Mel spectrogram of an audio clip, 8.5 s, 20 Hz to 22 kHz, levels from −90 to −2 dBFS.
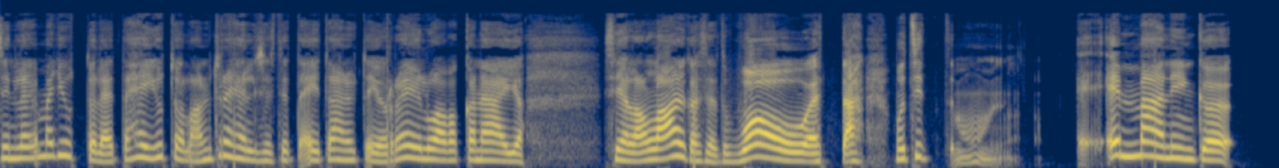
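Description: Recorded speech carries periodic USB or driver dropouts: from 0.54 s, just after "ja mä", to 7.70 s, about a millisecond of audio is replaced by silence every 1.02 s, heard as regular ticks over the voice. A background task is stalling the audio driver at a fixed interval. On the waveform each event is a tiny flat gap. On a spectrogram it is a thin vertical broadband line, evenly spaced, visible only where speech is present.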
